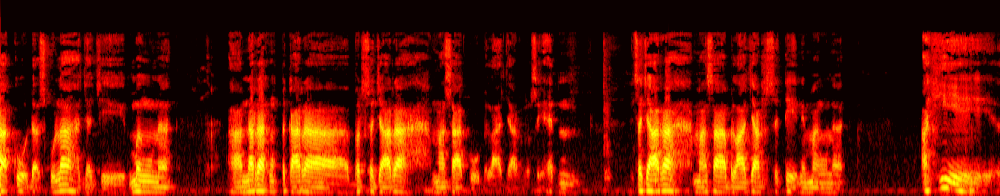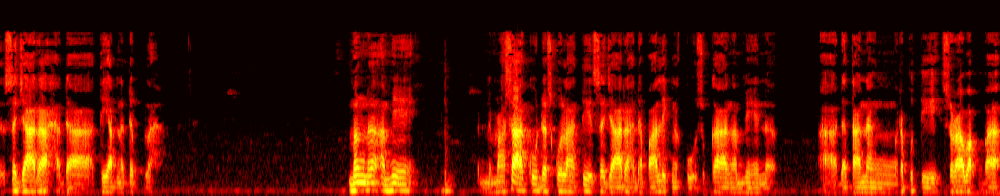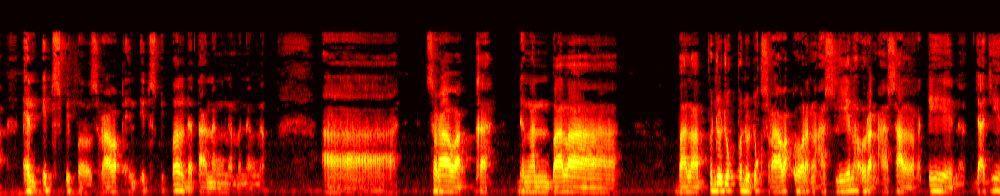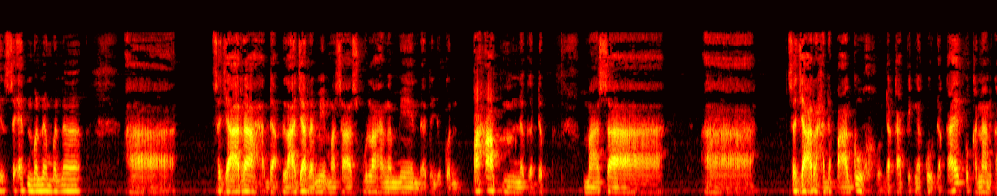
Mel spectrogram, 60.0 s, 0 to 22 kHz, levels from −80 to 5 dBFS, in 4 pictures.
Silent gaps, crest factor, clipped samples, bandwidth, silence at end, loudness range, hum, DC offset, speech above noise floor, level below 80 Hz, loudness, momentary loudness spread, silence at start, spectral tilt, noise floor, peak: none; 20 dB; under 0.1%; 11.5 kHz; 0 s; 7 LU; none; under 0.1%; 41 dB; -52 dBFS; -19 LUFS; 16 LU; 0 s; -5 dB/octave; -61 dBFS; 0 dBFS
